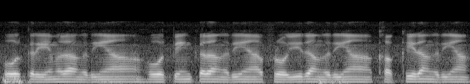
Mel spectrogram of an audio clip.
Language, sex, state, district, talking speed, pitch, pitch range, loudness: Punjabi, male, Punjab, Kapurthala, 165 wpm, 120 Hz, 115-120 Hz, -16 LUFS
